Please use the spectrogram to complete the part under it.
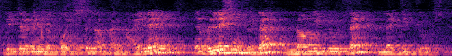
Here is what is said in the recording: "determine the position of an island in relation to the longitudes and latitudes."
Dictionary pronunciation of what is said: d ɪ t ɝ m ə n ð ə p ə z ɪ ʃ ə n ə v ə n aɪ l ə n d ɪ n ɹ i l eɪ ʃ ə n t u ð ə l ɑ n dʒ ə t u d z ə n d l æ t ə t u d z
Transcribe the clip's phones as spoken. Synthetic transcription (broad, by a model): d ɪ t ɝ m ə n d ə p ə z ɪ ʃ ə n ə p ə n aɪ l ə n d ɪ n ɹ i l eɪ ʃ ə n t u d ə l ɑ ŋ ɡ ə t u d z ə n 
